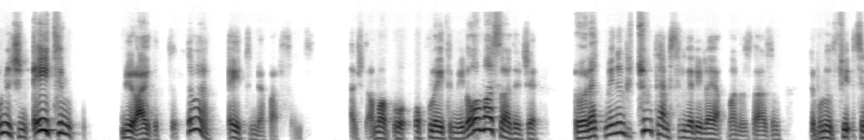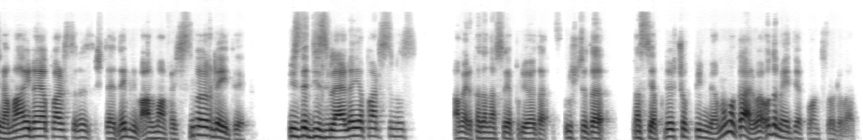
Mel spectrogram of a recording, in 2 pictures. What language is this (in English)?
Turkish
